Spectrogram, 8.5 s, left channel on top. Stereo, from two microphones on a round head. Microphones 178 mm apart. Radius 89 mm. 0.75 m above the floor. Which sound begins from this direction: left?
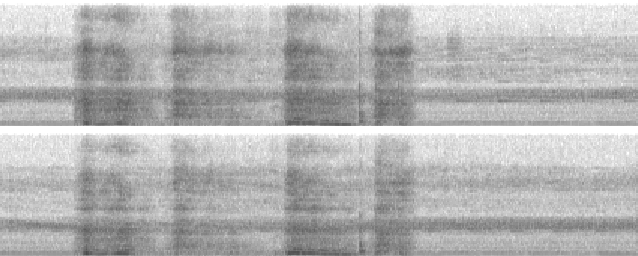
Breathing, at 1.0 s.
